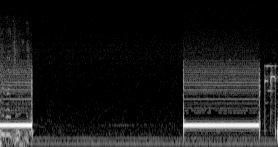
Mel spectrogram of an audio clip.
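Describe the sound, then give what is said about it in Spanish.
A loud telephone busy tone over the line after the call has been cut off: a steady electronic beep that cuts off, leaves a few seconds of silence, then sounds again for about one and a half seconds. “Y se ha cortado, adiós.”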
